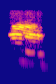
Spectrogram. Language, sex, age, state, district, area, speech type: Kannada, female, 60+, Karnataka, Udupi, rural, conversation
